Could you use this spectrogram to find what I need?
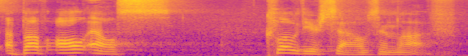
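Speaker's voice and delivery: hushed scripture quote; solemn scripture reading. Real, not acted. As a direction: read the verse with reverence. Scripture quote read slowly.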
